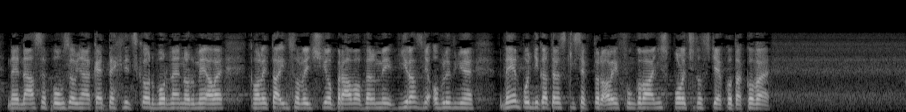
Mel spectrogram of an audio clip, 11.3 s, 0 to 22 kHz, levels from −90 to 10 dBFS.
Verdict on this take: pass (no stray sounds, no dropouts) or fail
pass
